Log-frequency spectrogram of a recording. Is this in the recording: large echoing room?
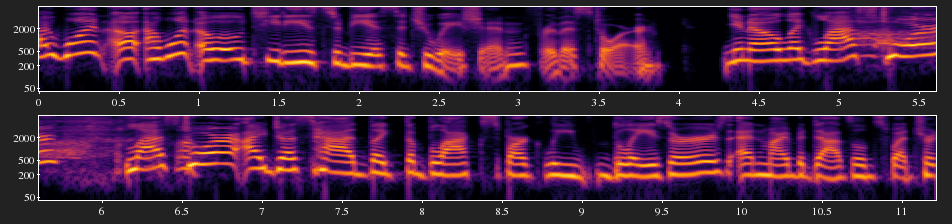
no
